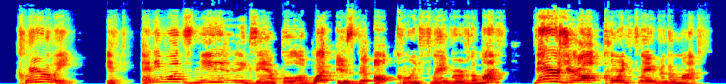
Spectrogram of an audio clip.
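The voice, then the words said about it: Yelling, loud excited voice. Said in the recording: “I'm yelling about it? Why, why yell about it?”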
